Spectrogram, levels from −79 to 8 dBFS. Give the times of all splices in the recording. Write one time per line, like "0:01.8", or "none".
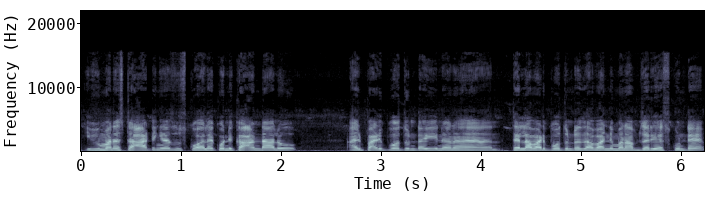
none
